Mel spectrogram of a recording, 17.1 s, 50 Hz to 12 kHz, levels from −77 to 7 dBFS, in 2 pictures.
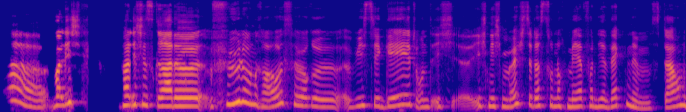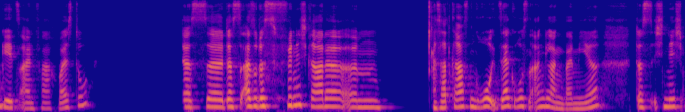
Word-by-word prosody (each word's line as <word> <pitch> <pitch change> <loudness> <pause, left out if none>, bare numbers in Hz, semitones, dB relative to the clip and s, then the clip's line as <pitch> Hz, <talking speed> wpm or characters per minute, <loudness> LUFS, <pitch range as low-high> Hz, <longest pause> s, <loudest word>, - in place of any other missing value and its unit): Ja, 240 - +1
weil 265 +6 +5
ich 355 +1 +1 0.5
weil 270 +1 +6
ich 280 - -3
es 275 0 -1
grade 240 -1 +7
fühle 330 +8 +5
und 300 - +1
raushöre, 230 -3 -3
wie 245 +2 -3
es 260 0 -4
dir 240 -3 -4
geht, 265 +5 0
und 215 0 -6
ich 225 - -10
äh, - - -11
ich 245 0 -8
nicht 235 0 -2
möchte, 275 +7 -3
dass 245 0 -1
du 255 +1 -6
noch 235 0 -5
mehr 225 +1 -1
von 230 -1 -5
dir 220 -2 -3
wegnimmst. 205 - -5
Darum 235 +6 +2
geht's 200 -3 -3
einfach, 170 0 -9
weißt 195 +4 -7
du? 280 +5 -11 1.1
Das 210 0 -3
äh, 215 -1 +2
das, 220 +1 0
also, 230 +1 +3
das 240 +1 +1
finde 260 +3 0
ich 275 - -4
grade 225 -1 +1
ähm, 205 0 -6 0.5
es 180 - -4
hat 190 0 -2
grade 220 +2 +1
'n - - -1
gro 220 +3 0
'n - - -7
sehr 235 +2 0
großen 230 -2 -6
Anklang 210 -6 -3
bei 150 0 -7
mir, 180 +11 -5 0.4
dass 200 0 -4
ich 225 - -9
nicht 225 0 -3
230 Hz, 195 wpm, -22 LUFS, 210-250 Hz, 1.1 s, grade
